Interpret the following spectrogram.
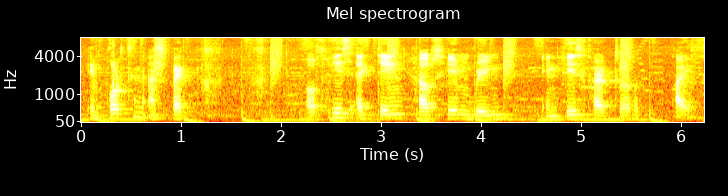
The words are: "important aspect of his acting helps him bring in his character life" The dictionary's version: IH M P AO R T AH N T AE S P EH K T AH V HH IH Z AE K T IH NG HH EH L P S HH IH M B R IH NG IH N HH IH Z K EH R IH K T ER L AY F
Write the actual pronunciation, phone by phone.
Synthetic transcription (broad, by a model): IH M P AO R T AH N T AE S P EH K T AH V HH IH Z AE K T IH NG HH EH L P S HH IH M B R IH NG IH N HH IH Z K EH R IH K T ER L AY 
